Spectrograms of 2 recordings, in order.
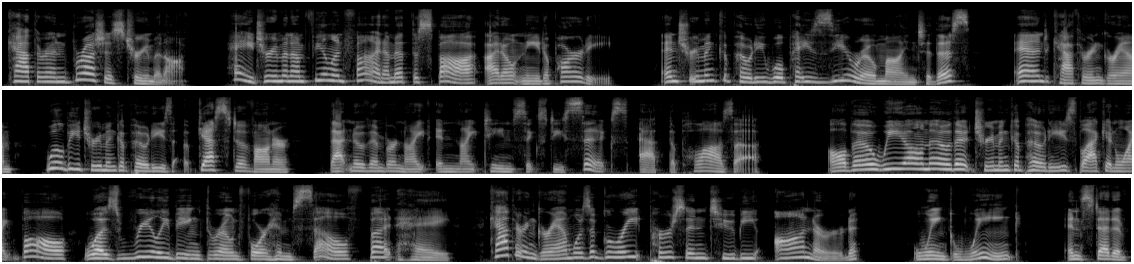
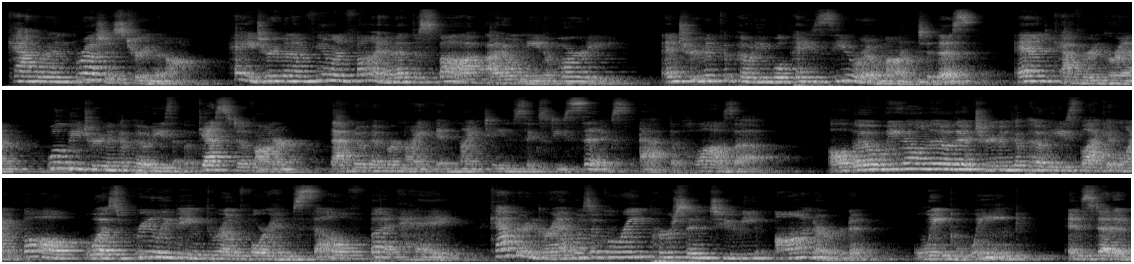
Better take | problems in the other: first | off-mic speech; far // room echo; noticeable; dies away in 0.9 s

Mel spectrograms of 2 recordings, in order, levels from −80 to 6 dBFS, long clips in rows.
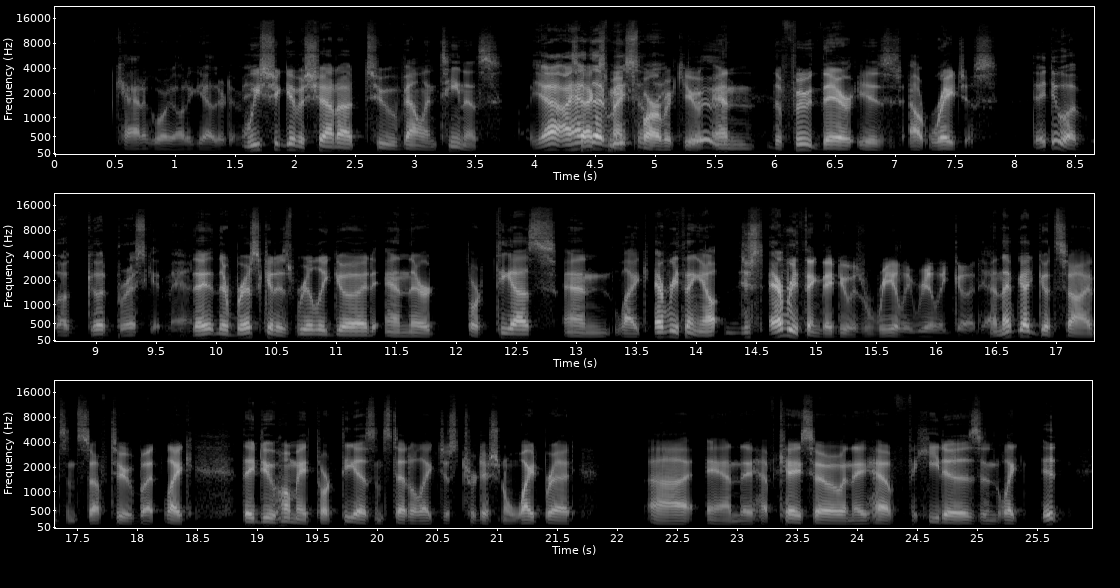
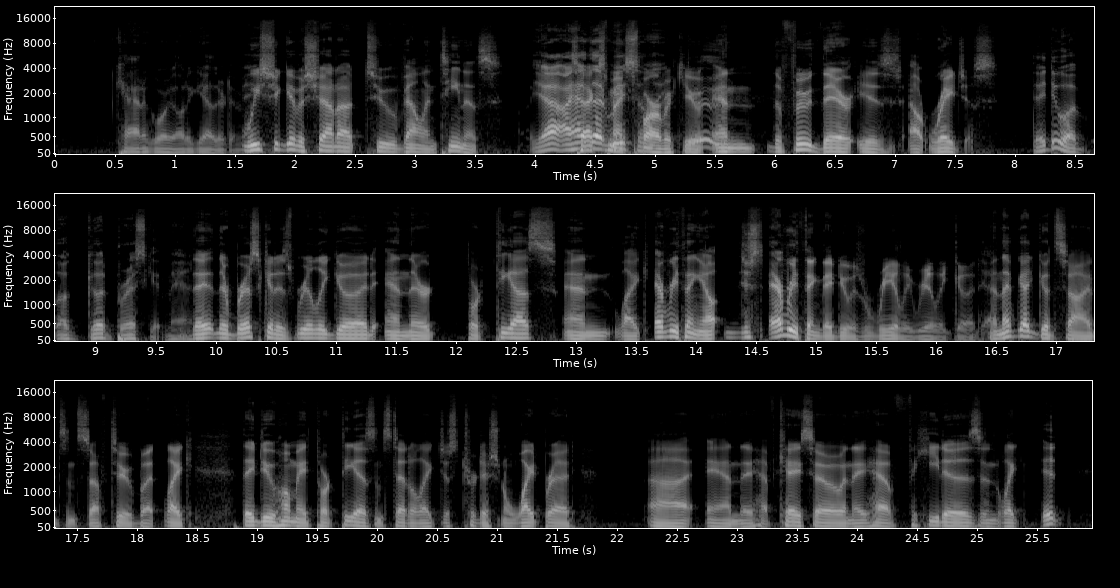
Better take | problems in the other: second | thin; very; fading below 400 Hz

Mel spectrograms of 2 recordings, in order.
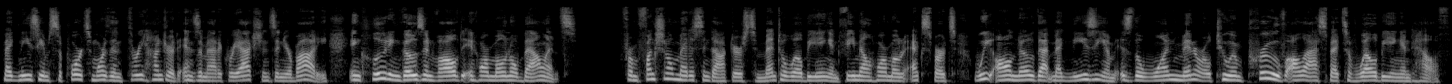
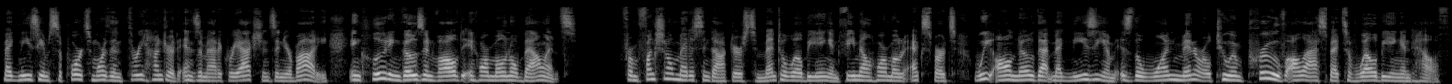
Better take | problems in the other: neither | garbled, watery; slightly; nothing above 15 kHz; the same in both

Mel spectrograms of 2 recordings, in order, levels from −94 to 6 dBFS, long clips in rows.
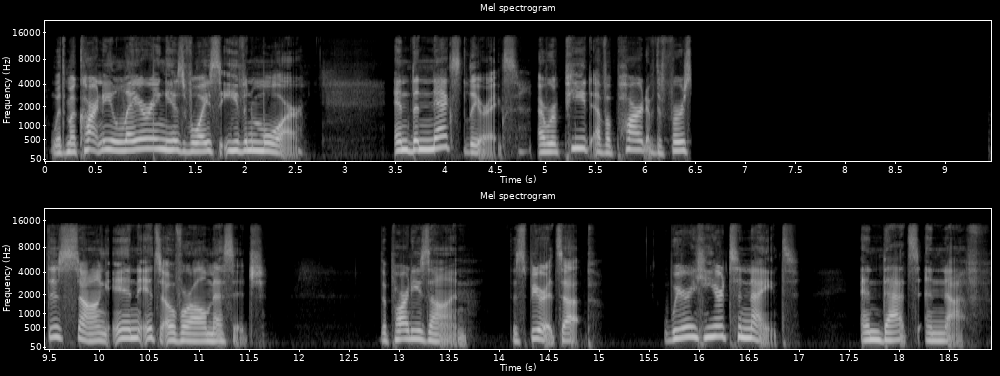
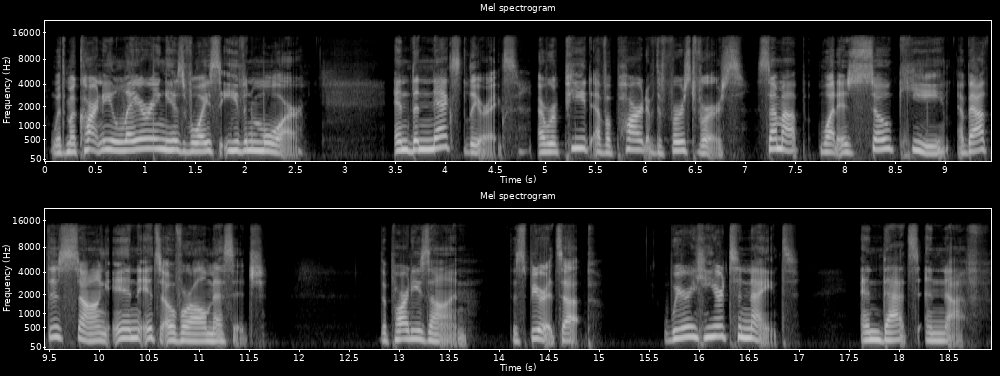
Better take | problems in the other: second | audio cutting out; at 6.5 s for 3 s

